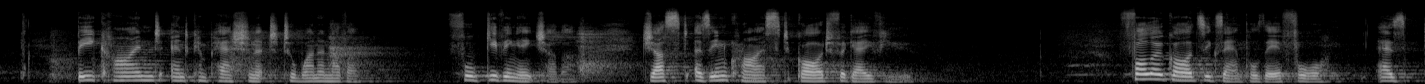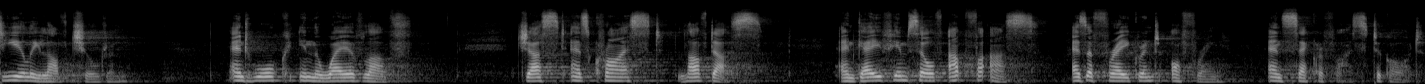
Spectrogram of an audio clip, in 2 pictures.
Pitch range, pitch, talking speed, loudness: 145-185 Hz, 165 Hz, 105 wpm, -28 LUFS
